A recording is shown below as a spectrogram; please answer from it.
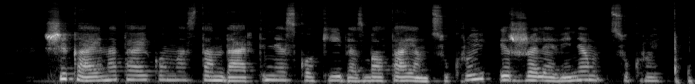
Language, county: Lithuanian, Utena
